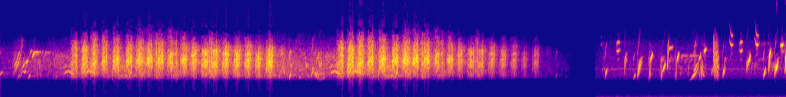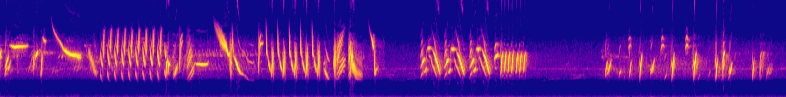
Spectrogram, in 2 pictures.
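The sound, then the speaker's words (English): A goldfinch sings continuously, mixing a tinkling cascade of bright high notes with harsh buzzing phrases. The bird is loud and alone, with only a short pause partway through. “Goldfinches mix a tinkling cascade of golden notes with a harsh buzzing.”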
